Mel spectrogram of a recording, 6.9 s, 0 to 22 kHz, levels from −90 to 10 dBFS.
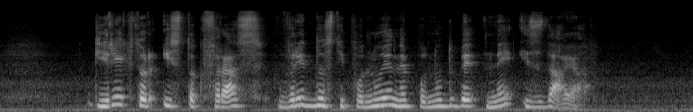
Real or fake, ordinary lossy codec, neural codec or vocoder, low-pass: fake; none; vocoder, 44.1 kHz, 128 mel bands, Pupu-Vocoder; 14.4 kHz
